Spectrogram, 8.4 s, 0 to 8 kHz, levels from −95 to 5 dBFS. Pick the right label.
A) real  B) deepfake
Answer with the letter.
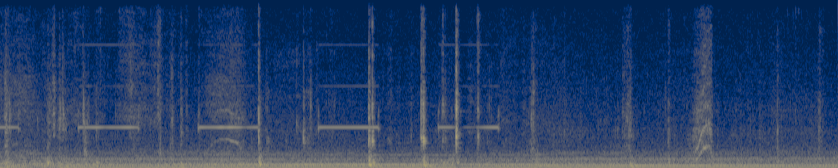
A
